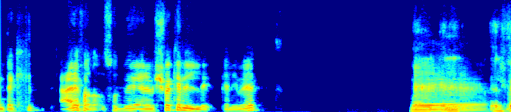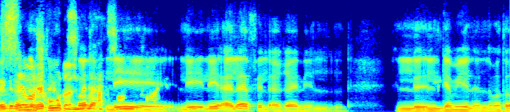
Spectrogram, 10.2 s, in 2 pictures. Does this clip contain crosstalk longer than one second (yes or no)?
yes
